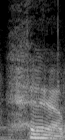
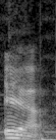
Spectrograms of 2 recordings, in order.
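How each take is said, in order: First: The word begins with an audible H sound. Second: The word begins directly with a vowel sound. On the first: The speaker calls it wrong. "they are tempted to want to pronounce this as hair, hair, but it isn't" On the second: The speaker calls it right. "the H is silent in this word"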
